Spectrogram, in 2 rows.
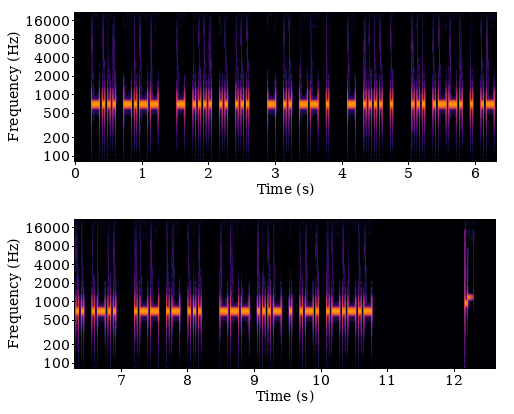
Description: Morse code, heard as a keyed tone, about 30 wpm, 700 Hz. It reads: BY THIS TIME THE SPELL WAS OVER.
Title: Sentences from Top 1000 Words - Review Part 1 - 30wpm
